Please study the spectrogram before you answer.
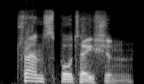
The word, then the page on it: transportation: British English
